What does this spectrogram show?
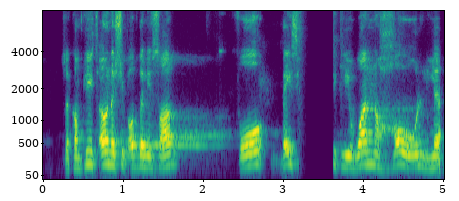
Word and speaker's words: Nisab: Nisab is a technical word which I will explain. Nisab with a sad. Yeah, if you want to spell it in English, Nisab.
